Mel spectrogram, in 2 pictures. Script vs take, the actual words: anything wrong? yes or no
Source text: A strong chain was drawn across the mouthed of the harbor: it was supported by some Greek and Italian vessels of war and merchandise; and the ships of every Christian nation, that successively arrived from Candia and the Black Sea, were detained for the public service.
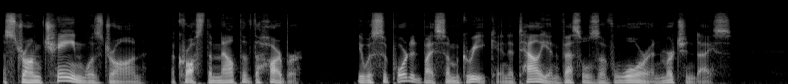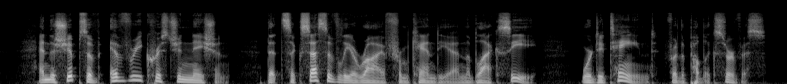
yes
